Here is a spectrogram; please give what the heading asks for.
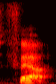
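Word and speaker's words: færd: So you don't really pronounce the d. So f a r d. You don't pronounce the d. So it's uh it's fair.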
